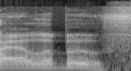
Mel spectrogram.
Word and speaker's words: Shia LaBeouf: So, Shia LaBeouf. It was a big Shia LaBeouf.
